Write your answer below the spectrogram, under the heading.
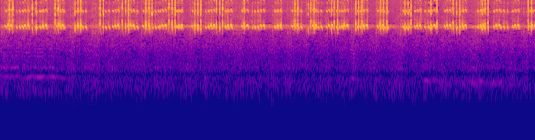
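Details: Meadow grasshoppers calling in short buzzy bursts, each a quick run of high rasping pulses separated by brief silences, several bursts per second, sharp and dry over a quiet background.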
